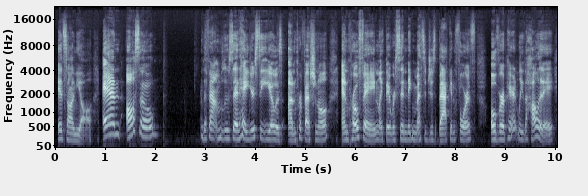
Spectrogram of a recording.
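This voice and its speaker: A woman's voice: on the low side, expressive, a little fast. A woman podcast contributor chatting casually in slang, theatrically acting out what others said. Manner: theatrical, acts out paraphrased quotes. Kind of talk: casual, slangy storytelling chat.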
